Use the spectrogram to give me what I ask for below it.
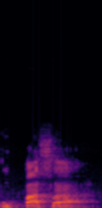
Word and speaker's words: Umpasa: Umpasa harus dibaca sebagai upasa. Karena huruf M di belakang U harus diganti P.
